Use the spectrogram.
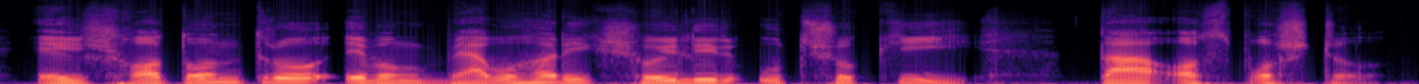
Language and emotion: Bengali, neutral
